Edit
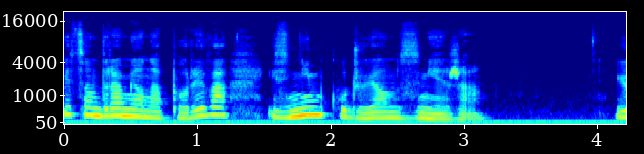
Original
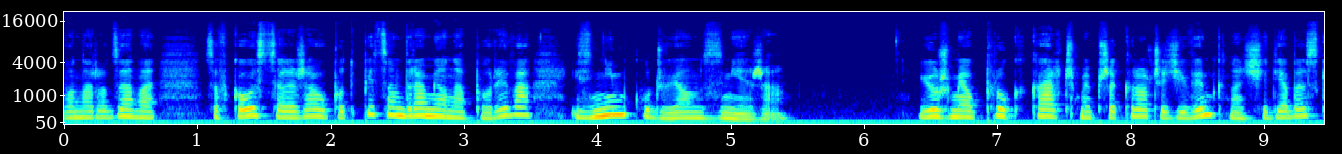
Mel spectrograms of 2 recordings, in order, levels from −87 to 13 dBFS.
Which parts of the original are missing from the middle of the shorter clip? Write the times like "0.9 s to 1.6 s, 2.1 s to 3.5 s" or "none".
none

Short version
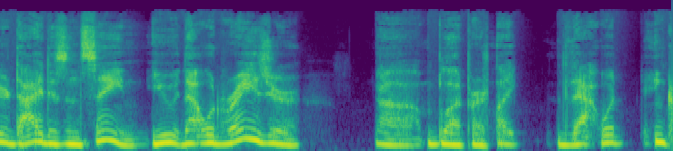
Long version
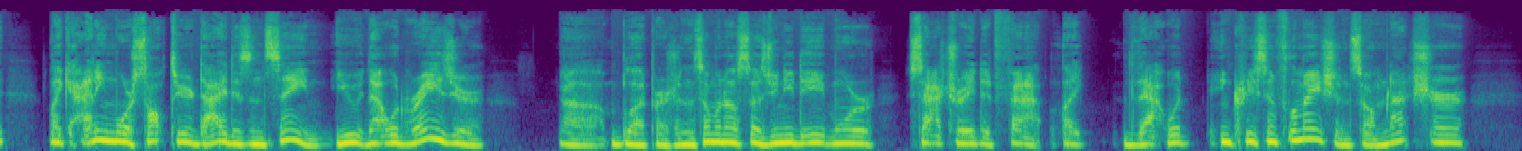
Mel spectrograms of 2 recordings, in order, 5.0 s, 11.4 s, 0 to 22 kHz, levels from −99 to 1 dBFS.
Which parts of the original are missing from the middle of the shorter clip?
5.0 s to 7.9 s

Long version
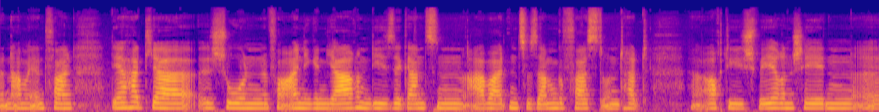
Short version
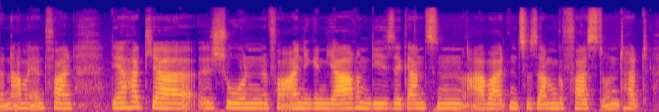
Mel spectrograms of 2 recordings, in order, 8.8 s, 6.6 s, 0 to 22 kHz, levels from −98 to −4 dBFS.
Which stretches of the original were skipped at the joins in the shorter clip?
none

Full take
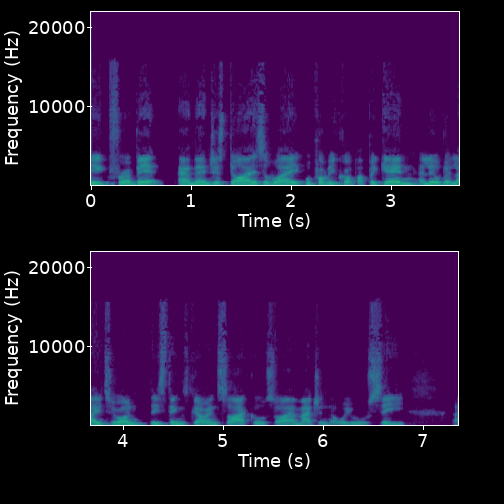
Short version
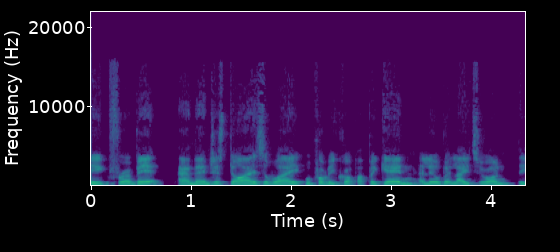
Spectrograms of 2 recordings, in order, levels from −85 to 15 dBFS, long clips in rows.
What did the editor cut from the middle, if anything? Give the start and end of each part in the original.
none

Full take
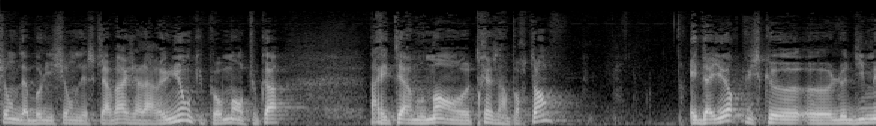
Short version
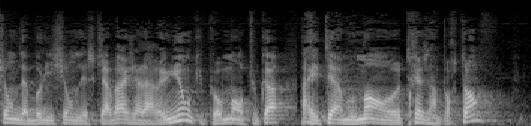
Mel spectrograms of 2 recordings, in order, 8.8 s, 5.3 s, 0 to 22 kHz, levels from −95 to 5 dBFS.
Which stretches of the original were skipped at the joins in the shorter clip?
3.0 s to 3.6 s

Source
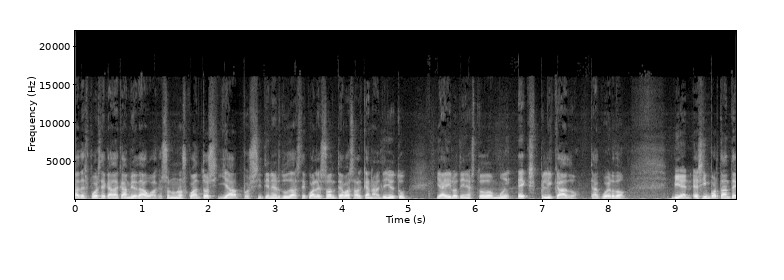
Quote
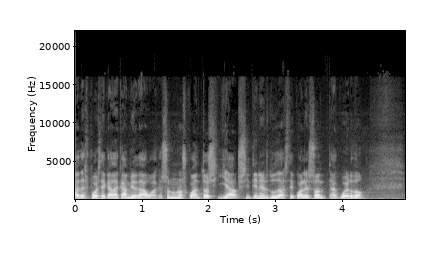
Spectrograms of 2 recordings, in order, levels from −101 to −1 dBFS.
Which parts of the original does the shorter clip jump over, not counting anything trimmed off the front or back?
2.4 s to 2.6 s, 3.9 s to 7.7 s

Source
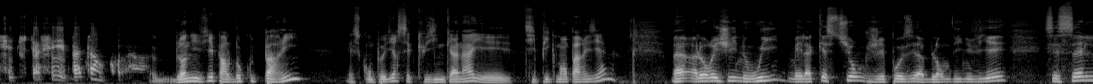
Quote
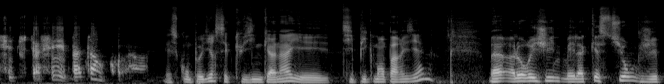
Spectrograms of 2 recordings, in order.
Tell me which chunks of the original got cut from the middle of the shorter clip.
1.5 s to 3.3 s, 7.4 s to 7.9 s

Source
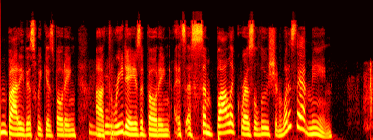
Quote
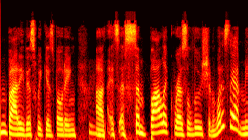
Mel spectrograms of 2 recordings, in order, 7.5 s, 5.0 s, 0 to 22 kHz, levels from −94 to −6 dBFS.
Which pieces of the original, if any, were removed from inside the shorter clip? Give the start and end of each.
2.1 s to 3.4 s

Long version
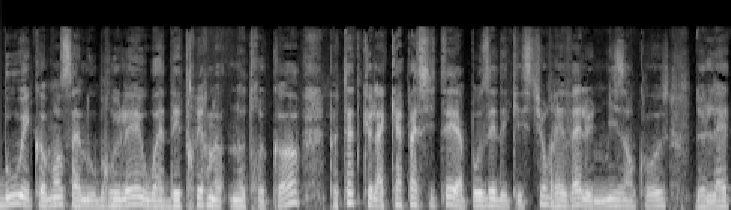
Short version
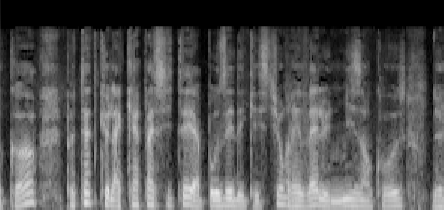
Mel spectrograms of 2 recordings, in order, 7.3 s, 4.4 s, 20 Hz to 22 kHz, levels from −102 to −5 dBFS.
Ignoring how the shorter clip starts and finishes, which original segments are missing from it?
none

